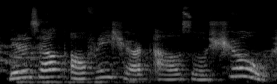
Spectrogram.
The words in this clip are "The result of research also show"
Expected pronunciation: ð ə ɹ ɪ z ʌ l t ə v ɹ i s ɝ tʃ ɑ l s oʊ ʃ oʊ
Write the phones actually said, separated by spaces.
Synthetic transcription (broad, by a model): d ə ɹ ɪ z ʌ l t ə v ɹ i ʃ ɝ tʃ ɑ l s oʊ ʃ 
